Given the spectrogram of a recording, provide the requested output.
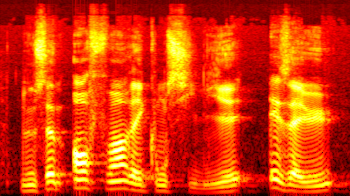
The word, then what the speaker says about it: Ésaü: Ézo. Ézo. Bien joué. C'est pas la bonne prononciation, c'est bon. C'est Ésaü, précisément.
